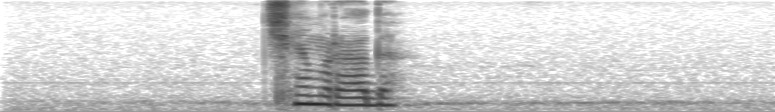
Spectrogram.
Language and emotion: Russian, neutral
